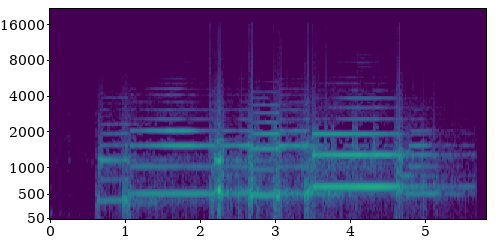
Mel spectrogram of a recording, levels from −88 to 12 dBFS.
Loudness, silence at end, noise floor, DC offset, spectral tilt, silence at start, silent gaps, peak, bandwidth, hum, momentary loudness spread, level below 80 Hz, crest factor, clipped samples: -34 LUFS; 0.15 s; -80 dBFS; under 0.1%; -4 dB/octave; 0.6 s; none; -18 dBFS; 16.5 kHz; none; 16 LU; -68 dBFS; 18 dB; under 0.1%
